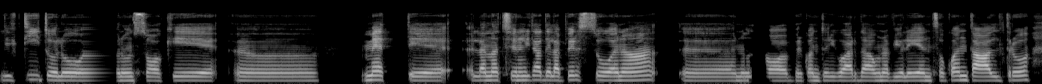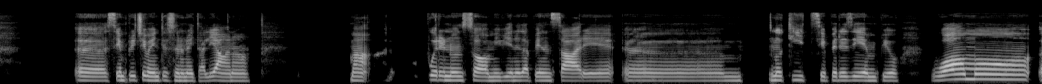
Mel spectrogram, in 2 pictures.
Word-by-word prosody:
il 200 -2 -10
titolo 185 -4 -2
non 180 +1 -2
so 180 -1 +8
che 185 -1 -1
ehm, 180 0 -4 0.4
mette 200 - 0 0.2
la 190 0 -1
nazionalità 195 +1 +2
della 195 -2 0
persona, 195 0 +3 0.2
ehm, 175 -1 -6
non 180 0 -4
so 175 -1 -2
per 175 0 -9
quanto 180 +1 -5
riguarda 180 0 -1
una 180 0 -2
violenza 180 0 0
o - - -18
quant'altro, 190 0 +2 0.9
ehm, 180 -1 0
semplicemente 190 0 +2
se 180 - +3
non 175 - -2
è - - +1
italiana. 170 0 -1 1.1
Ma - - +1 0.5
oppure 210 -2 -1
non 190 0 +1
so 180 -1 +3
mi 180 - -4
viene 180 0 -3
da 185 - -1
pensare 175 -1 0
ehm, 180 0 -6 0.3
notizie 195 -1 -1
per 185 +1 -3
esempio 180 -1 -1 0.3
uomo 235 +2 +4
180 Hz, 115 wpm, -23 LUFS, 180-195 Hz, 1.1 s, so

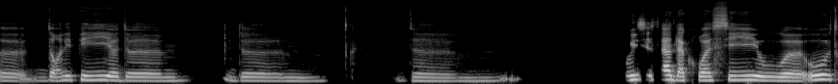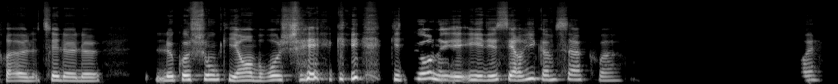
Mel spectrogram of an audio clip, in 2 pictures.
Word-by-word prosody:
heu, 175 -2 -7
dans 170 +1 -7
les 200 +2 -3
pays 200 -2 -1
de, 170 -1 -5
hem, 170 +2 -12 0.5
de, 170 -2 -8
mmh, 160 +1 -13 0.7
de 175 -1 -14 0.4
hem 160 +5 -14 1.2
Oui, 210 +2 +2
c'est 205 - -5
ça 220 - +5
de - - -4
la 185 - +3
Croatie 200 +2 -1
ou 180 -2 0
heu, 160 -2 0
autre, 220 -4 +1
heu, 170 0 0
tu - - -11
sais 195 -1 +5
le 175 -2 +1
le 165 0 -2 0.5
le 185 - +3
cochon 215 +2 +4
qui 220 -4 0
est - - +4
embroché, 205 - +2
qui 265 +5 +3 0.3
qui 220 -3 -2
tourne 260 -2 +4
et 200 +1 +2
il 195 - -1
est 200 - +5
servi 210 +4 +2
comme 215 -3 -1
ça, 220 0 -3
quoi. 185 -4 -12 1.8
Ouais. 200 0 -8
190 Hz, 145 wpm, -19 LUFS, 170-210 Hz, 1.8 s, ça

